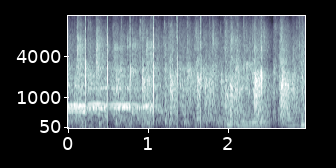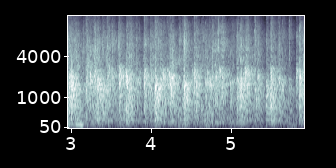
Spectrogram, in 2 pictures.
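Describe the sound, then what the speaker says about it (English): A press conference crowd breaks into loud, sustained applause for Lloyd Russell-Moyle, dense clapping from many people continuing throughout without pause. "Please give a huge round of applause to Lloyd Russell-Moyle"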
